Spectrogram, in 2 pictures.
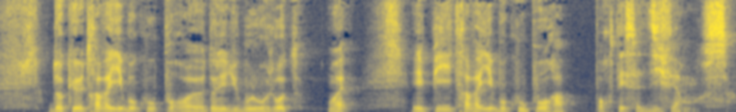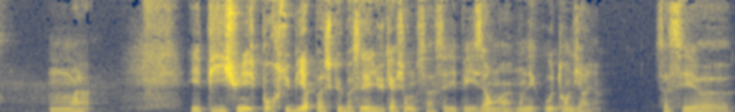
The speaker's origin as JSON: {"language": "French", "town": "Monceau-l'Étoile", "region": "Bourgogne-Franche-Comté", "country": "France", "tie": "born there", "said": "je suis né dans la campagne. Je suis né dans la Bourgogne, dans un village qui s'appelle Monceau-l'Étoile, qui est beau comme tout. Et puis, je suis issu d'une famille de paysans pauvres."}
